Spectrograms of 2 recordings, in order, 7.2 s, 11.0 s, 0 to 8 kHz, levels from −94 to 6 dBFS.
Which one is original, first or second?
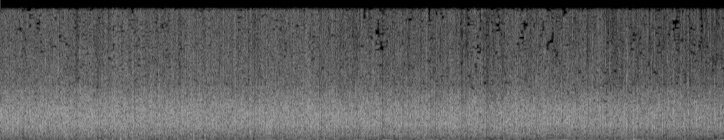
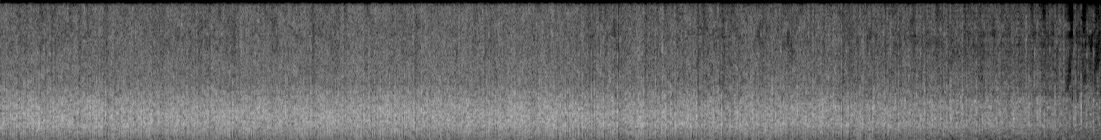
first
